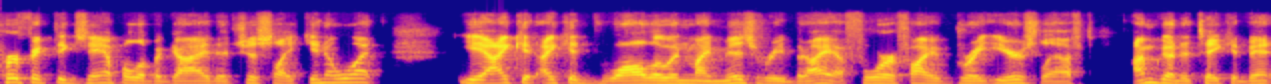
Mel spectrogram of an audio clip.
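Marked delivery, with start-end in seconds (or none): none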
